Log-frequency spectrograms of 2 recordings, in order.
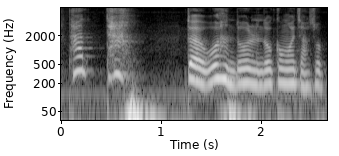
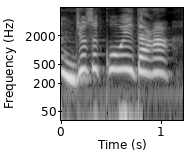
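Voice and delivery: higher, louder mock accusation; accusing retort; 10 semitones higher, 3 dB louder than usual. Wife accusing husband of slapping on purpose, mock angry. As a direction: throw the blame back at him.

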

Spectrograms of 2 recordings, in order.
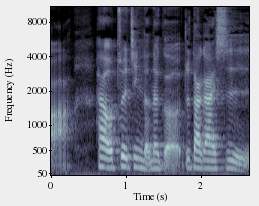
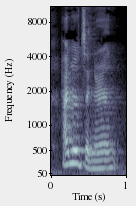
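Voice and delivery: usual speaking voice

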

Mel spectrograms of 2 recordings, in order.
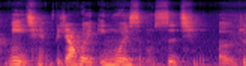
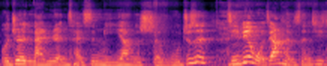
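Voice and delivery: ordinary delivery

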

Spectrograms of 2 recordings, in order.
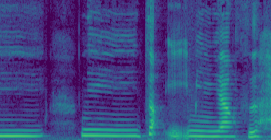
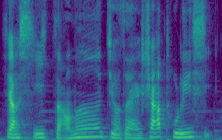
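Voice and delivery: lower, softer bird voice instructing; a hen quietly warning her chicks; mother bird; 4 semitones lower, 6 dB quieter, much faster than usual. Acted. Lakanga telling her children to avoid the river, softer.

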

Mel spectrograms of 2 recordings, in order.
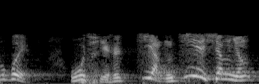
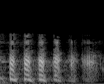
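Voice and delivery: gleeful laugh; 4 semitones higher, 5 dB quieter than usual. Acted. Emperor laughs after fake mourning.

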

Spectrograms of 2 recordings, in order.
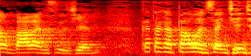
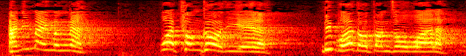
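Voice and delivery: hammed-up wailing; 8 semitones higher than usual. Old man wails at the Buddha to leave him alone. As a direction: whimper it like a crying old man. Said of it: "他就哇哇哇努力在那哭".

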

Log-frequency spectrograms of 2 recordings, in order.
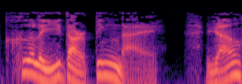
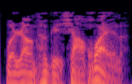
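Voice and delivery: usual speaking voice

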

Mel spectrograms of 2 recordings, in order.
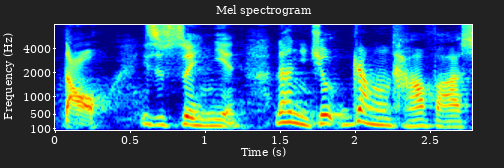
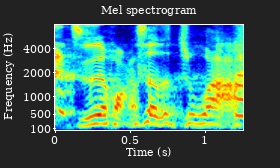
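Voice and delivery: laughing tag line; 4 semitones higher than usual. Real, not acted. Laughing at own joke.

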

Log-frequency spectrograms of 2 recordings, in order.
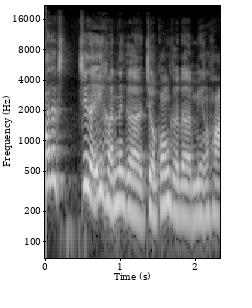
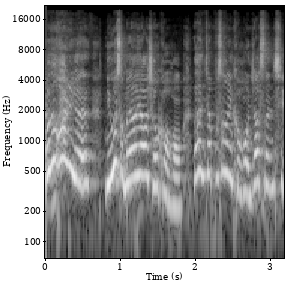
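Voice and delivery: mock accusation; 8 semitones higher, 4 dB louder than usual. 模仿网友指责自己.

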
